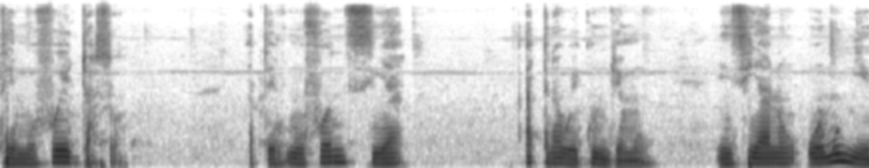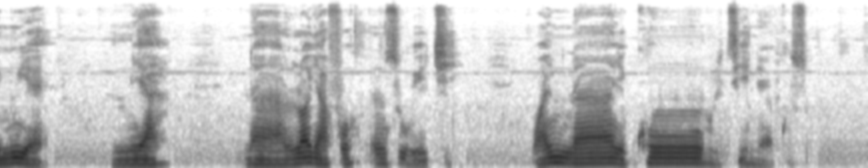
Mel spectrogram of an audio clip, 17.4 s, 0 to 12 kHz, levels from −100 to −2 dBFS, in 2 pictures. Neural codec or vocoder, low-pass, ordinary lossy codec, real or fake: none; 10.8 kHz; Opus, 64 kbps; real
